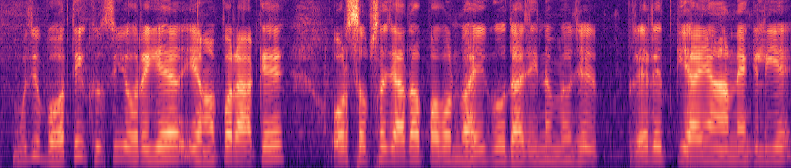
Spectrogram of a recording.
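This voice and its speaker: In a dry, close sound with no echo, a woman speaks at medium pitch with monotone, flat intonation. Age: 70s. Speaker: devotee attending religious festival. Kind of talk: interview.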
